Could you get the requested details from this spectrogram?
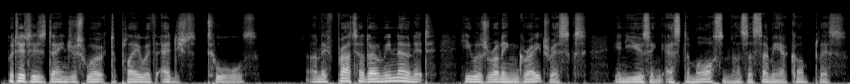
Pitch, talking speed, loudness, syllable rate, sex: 110 Hz, 210 wpm, -19 LUFS, 5.7 syllables/s, male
